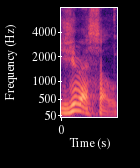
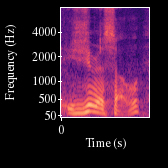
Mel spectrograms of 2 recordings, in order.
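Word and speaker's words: girasole: sunflower which is why they're called uracil which is the italian name form mm-hmm and unfortunately the british couldn't pronounce the word is your soul so it became sort of bastardized into jerusalem nothing to do with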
